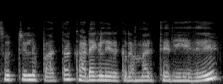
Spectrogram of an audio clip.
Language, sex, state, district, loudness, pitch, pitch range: Tamil, female, Tamil Nadu, Nilgiris, -18 LUFS, 190 Hz, 180-215 Hz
